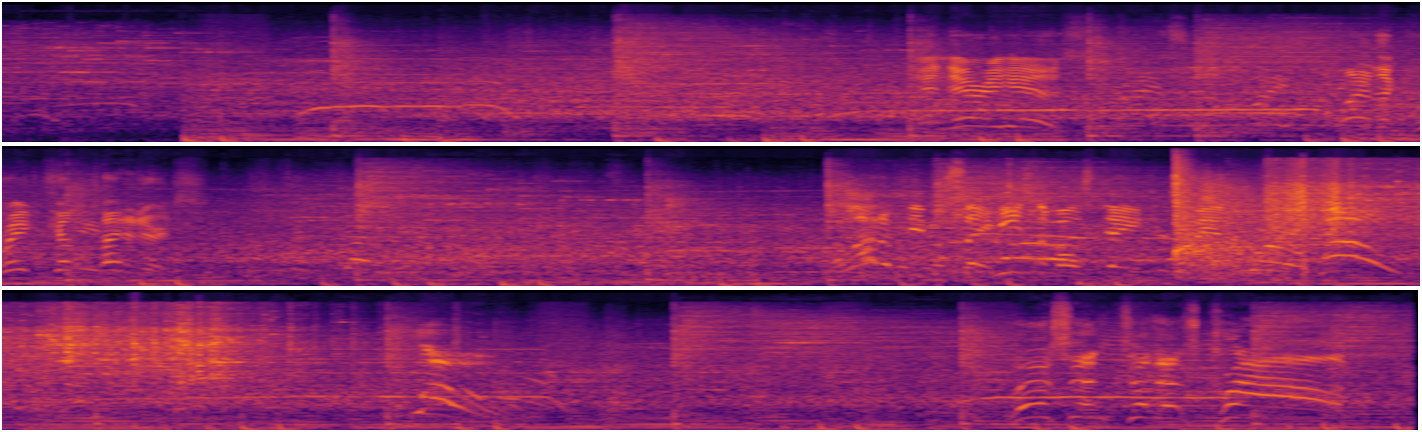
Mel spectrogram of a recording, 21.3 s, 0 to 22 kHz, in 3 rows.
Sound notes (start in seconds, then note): 0.1 glass shatters; 0.9 brooding rock music; 14.8 glass shatters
